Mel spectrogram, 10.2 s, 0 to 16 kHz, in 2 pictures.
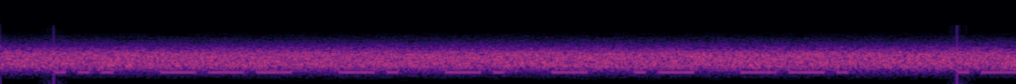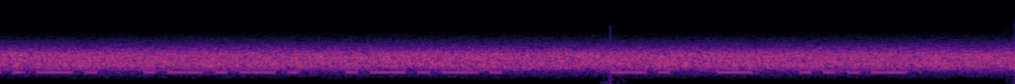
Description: Morse code, heard as a keyed tone, about 20 wpm, 530 Hz. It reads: SONNTAG <AR><AR><AR> NTV
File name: daily / 18wpm noise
